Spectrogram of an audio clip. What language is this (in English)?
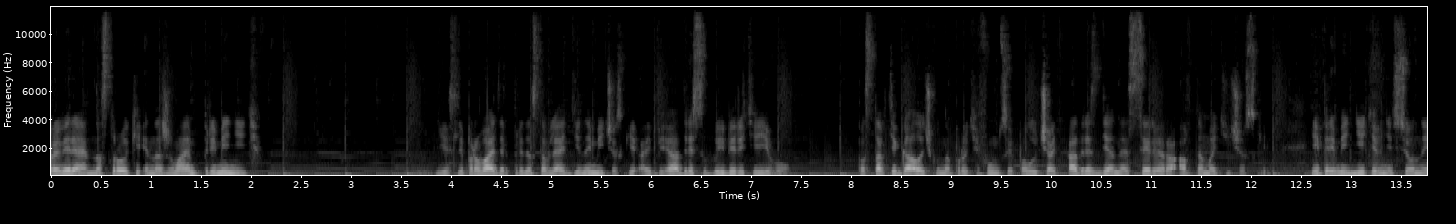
Russian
